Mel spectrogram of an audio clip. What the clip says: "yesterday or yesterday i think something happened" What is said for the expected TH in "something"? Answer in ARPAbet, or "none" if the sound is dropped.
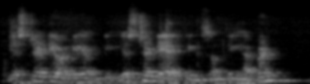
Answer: T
